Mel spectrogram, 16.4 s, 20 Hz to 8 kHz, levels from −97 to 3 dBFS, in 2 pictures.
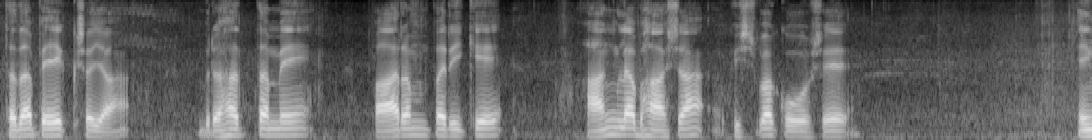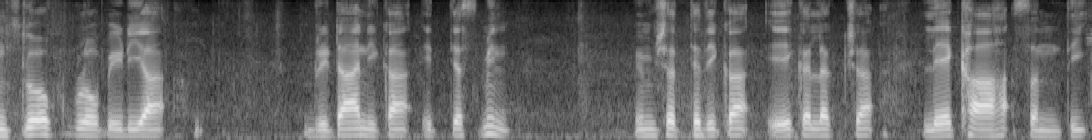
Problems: background sounds at intervals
